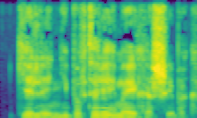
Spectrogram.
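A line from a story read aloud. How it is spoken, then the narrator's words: Sighing mother. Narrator (Russian): вздохнула мать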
